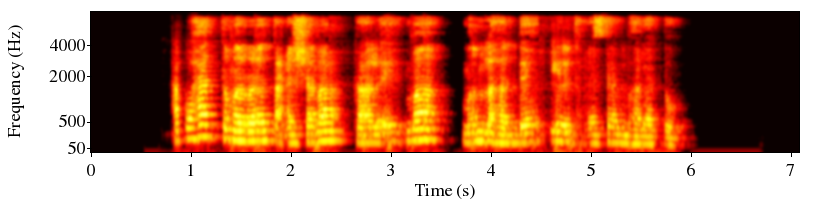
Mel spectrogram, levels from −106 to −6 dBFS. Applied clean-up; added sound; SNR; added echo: neural mask model DeepFilterNet 3.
